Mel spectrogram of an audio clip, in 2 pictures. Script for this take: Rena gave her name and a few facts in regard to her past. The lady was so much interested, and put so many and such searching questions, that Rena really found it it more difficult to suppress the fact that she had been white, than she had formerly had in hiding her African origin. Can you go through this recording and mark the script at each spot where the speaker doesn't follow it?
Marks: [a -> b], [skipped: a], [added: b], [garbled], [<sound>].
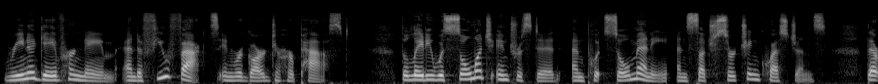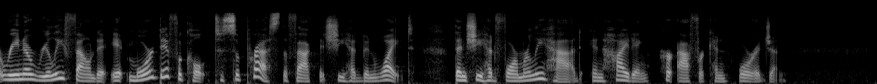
Rena gave her name and a few facts in regard to her past. The lady was so much interested, and put so many and such searching questions, that Rena really found it it more difficult to suppress the fact that she had been white, than she had formerly had in hiding her African origin.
